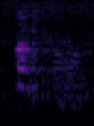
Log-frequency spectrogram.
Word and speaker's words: football: It's not football, but football. Stress on the first syllable.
